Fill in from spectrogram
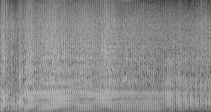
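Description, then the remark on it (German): A motorcycle ridden by a man in a trench coat, with a passenger on the back seat, roars to full throttle, its buzzing harmonic whine climbing in pitch and holding loud and steady as it speeds off, with no voices. “Sie sprang hinter dem Fahrer auf den Rücksitz und klopfte ihm energisch auf die Schulter. Der Mann im Trenchcoat gab Vollgas.”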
